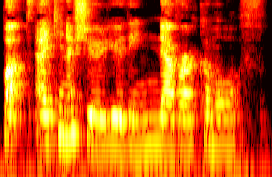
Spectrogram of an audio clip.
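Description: A woman voicing a bullying, booming headmistress who barks her words slowly and with contempt, for an audiobook. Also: level tone, roomy sound, natural voice. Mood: barking, scornful. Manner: loud, barking, slow and contemptuous. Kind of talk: audiobook character voice.

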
